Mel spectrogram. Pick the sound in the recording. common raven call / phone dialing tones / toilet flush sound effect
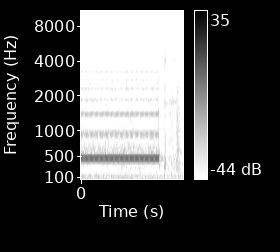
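phone dialing tones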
